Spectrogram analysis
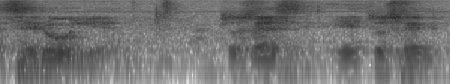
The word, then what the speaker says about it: coerulea: Coeruleo, cerulia, se dice, entonces Celogyne viene de coelogine. Coeruleas, vieron que se dicen cerulia.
